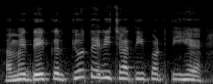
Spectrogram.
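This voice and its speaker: A woman reading the part of a fierce, quarrelsome middle-aged village wife who scolds and shouts defiantly. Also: on the high side, animated, normal speed, natural voice. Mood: angry shouting.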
